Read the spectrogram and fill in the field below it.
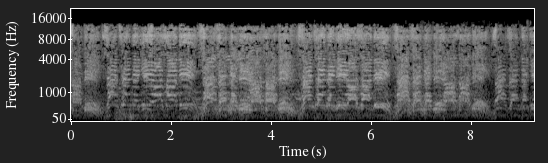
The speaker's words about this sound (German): Woman, Life Freedom, also Frauen leben Freiheit. Das sind die Worte der iranischen Frauen, die sie immer wieder rufen seit 49 Tagen.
